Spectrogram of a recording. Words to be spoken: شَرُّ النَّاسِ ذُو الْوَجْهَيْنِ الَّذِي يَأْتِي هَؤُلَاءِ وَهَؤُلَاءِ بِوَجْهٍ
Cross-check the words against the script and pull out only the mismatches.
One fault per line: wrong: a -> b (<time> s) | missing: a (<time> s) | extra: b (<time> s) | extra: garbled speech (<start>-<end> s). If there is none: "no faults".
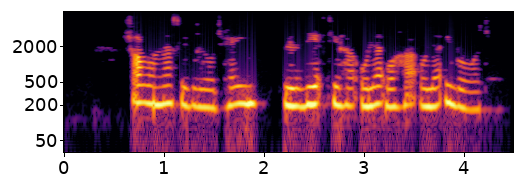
no faults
